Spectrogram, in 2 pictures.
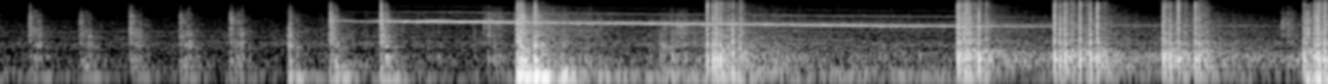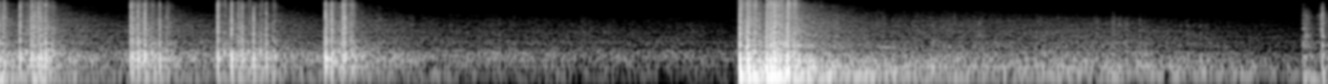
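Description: Fireworks display: a quick run of small pops, then a falling whistle over a series of about ten sharp shell bursts. About ten seconds in comes the loudest boom, which trails off in a long rolling echo.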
